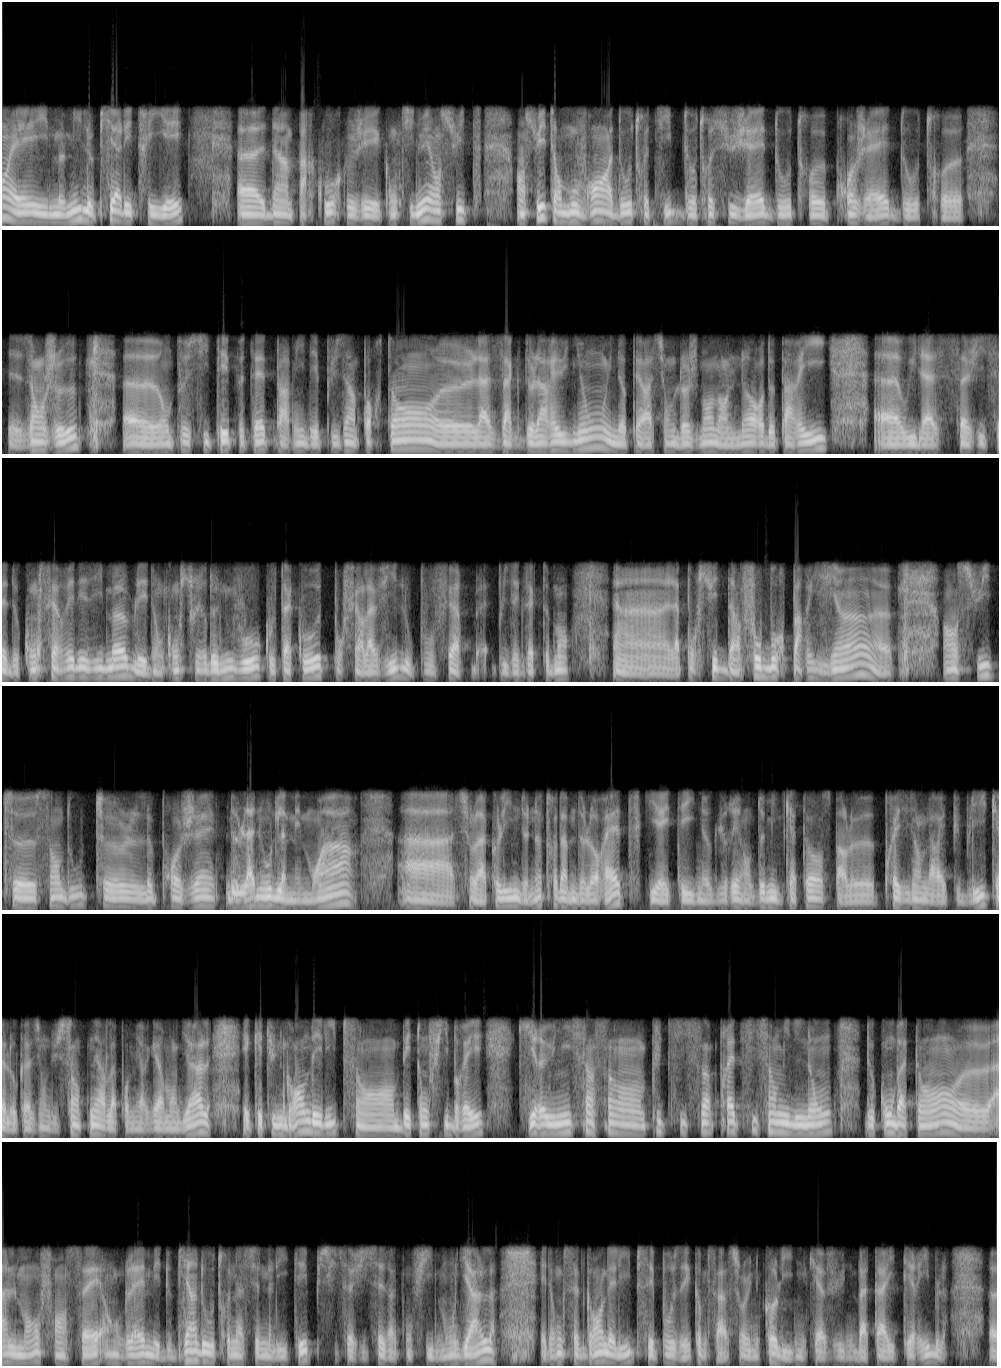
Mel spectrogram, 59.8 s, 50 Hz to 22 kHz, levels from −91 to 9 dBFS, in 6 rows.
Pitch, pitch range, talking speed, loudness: 100 Hz, 90-110 Hz, 180 wpm, -16 LUFS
